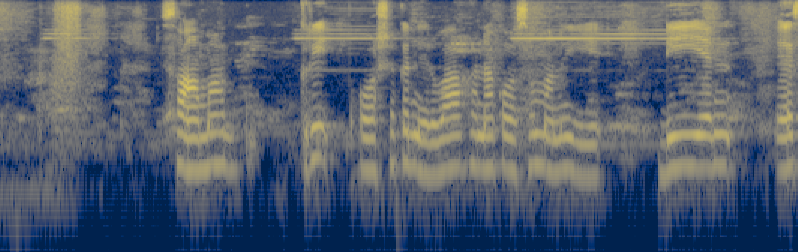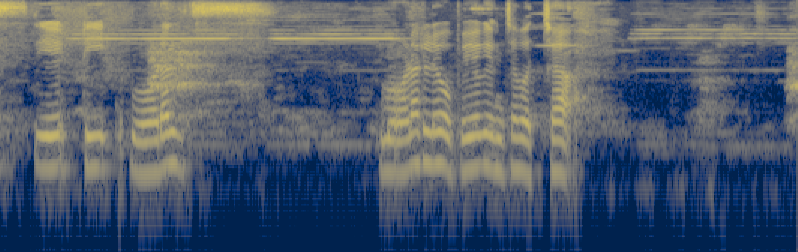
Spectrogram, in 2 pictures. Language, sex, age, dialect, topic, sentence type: Telugu, female, 36-40, Utterandhra, agriculture, question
